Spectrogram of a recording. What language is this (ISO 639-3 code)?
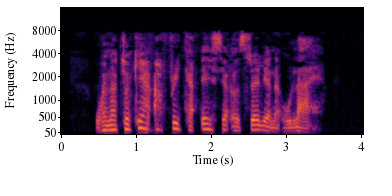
swa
